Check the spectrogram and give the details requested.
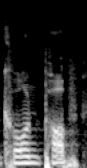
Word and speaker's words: Corn Pop: when he was fighting corn pop and uh call pop's right isn't it corn pop is correct all right put respect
